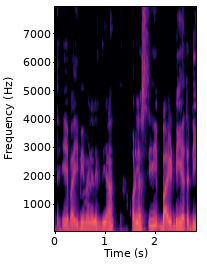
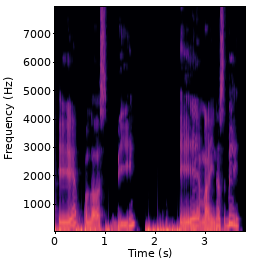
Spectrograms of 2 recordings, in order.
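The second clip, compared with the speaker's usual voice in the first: very slow, each term spaced out; slow dictation; much slower than usual. Shown as a demonstration. Teacher dictating the formula to students, very slowly. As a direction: lay out A plus B, A minus B word by word.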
